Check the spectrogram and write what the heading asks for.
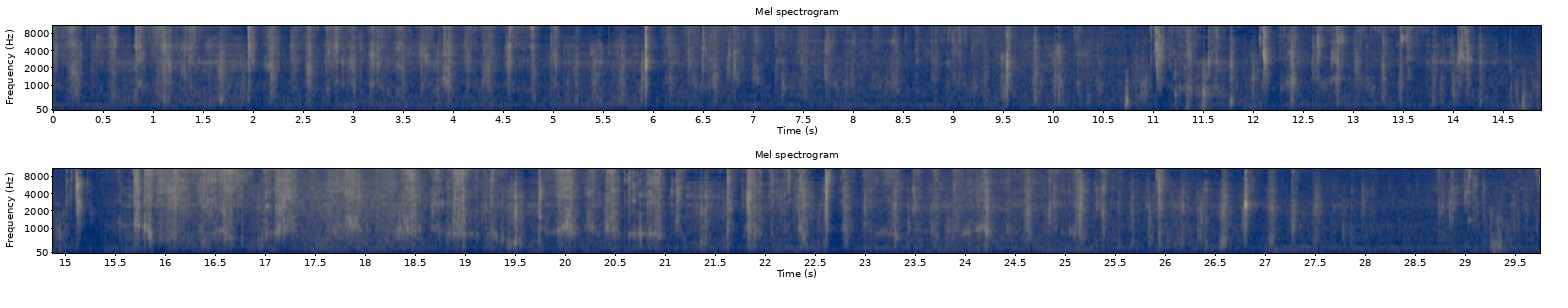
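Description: Close-miked crunching and chewing of crisp deep-fried breaded pork cutlet (donkatsu): many sharp, irregular crunches as the fried crust is bitten and chewed.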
